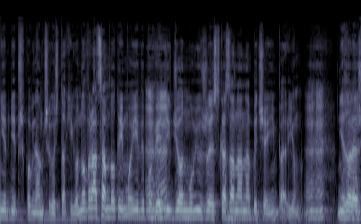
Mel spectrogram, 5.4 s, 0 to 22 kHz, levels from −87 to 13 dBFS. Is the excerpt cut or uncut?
uncut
